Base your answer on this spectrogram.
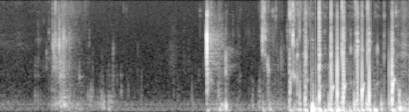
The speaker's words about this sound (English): I'm going to get a little drink of my High Noon I'm sipping on real quick.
